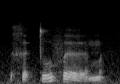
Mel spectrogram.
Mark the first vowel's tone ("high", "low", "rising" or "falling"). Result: low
